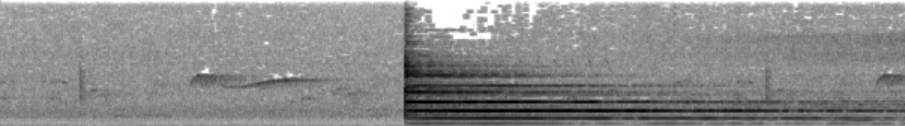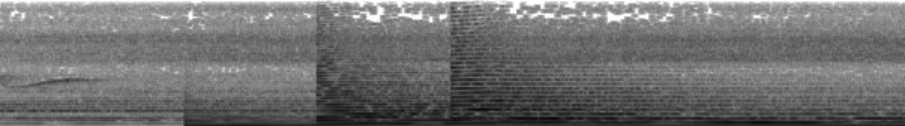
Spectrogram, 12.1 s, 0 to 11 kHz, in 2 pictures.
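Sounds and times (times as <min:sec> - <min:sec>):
faint background noise: 0:00.0 - 0:12.0
bell-like strike ringing: 0:02.7 - 0:10.8.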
